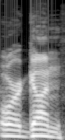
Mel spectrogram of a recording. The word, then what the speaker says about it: Oregon: Or a gun.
